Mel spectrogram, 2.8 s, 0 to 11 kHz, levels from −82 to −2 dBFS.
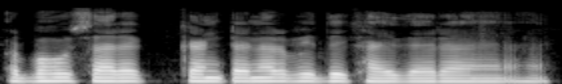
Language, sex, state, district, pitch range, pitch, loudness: Hindi, male, Jharkhand, Garhwa, 125-135 Hz, 135 Hz, -14 LUFS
